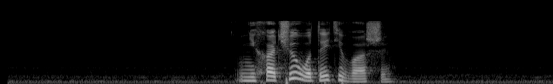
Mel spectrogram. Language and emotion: Russian, angry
